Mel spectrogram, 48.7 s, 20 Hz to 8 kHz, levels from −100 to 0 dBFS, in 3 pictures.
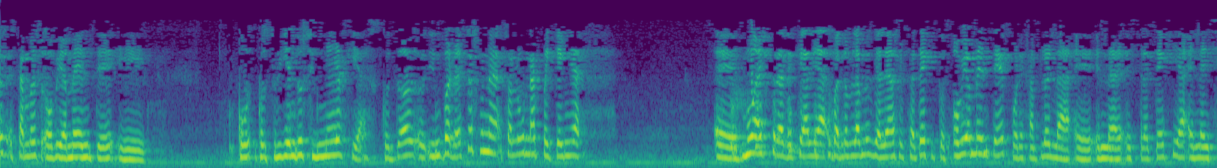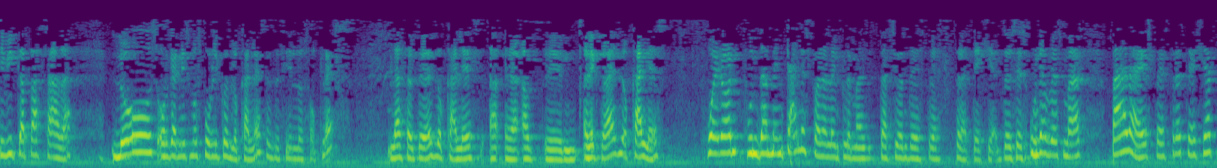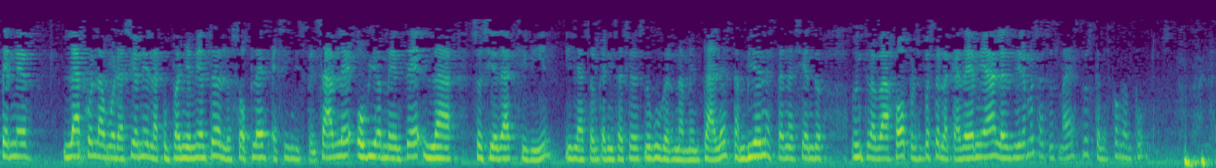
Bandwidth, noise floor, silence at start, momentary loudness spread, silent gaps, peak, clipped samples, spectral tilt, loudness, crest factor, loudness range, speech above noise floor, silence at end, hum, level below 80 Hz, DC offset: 5 kHz; -40 dBFS; 0 s; 11 LU; none; -4 dBFS; under 0.1%; -12.5 dB/octave; -19 LUFS; 14 dB; 4 LU; 22 dB; 0 s; none; -46 dBFS; under 0.1%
